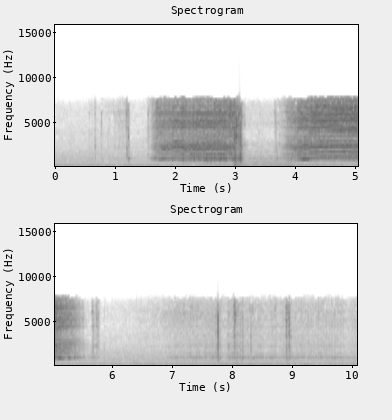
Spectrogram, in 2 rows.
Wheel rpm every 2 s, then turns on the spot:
10, 80, 60, 10, 20.
8-10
